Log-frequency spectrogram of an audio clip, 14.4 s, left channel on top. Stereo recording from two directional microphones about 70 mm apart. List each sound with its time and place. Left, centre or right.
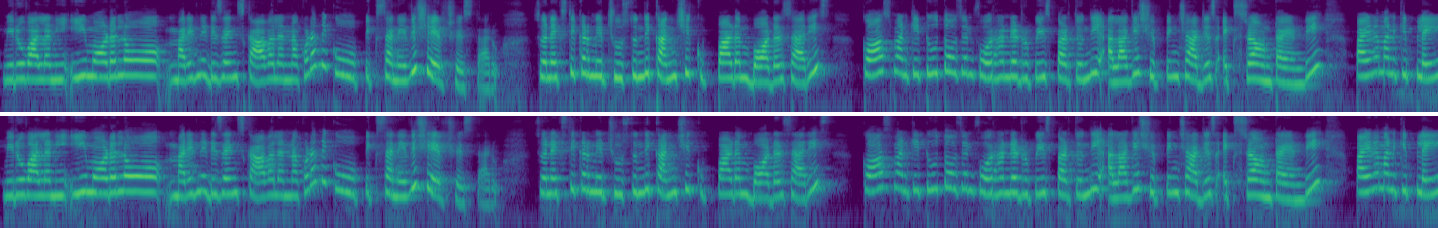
0.0 s a woman's voice: centre
0.4 s a woman's voice: left
1.8 s a woman's voice: left
4.3 s a woman's voice: left
5.5 s speech: left
7.8 s a woman's voice: left
8.6 s a woman's voice: left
